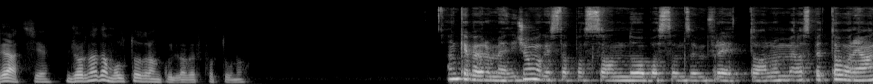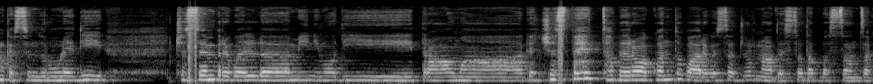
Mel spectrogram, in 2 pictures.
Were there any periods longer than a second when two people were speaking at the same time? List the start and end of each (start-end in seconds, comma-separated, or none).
none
